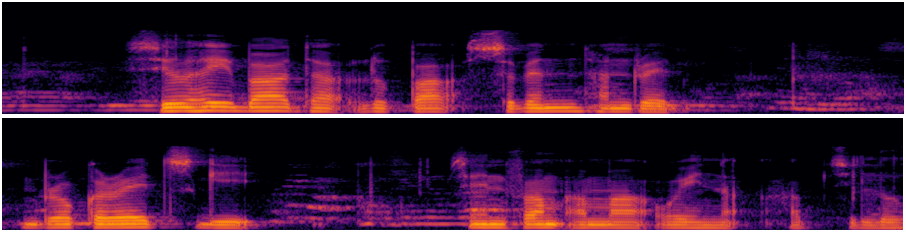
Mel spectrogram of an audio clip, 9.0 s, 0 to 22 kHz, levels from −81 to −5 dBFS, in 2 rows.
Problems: background sounds at intervals, background conversations at intervals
